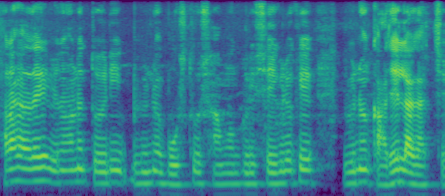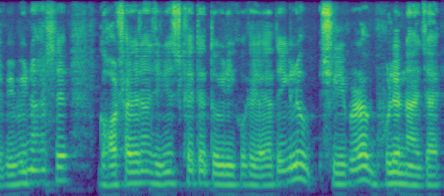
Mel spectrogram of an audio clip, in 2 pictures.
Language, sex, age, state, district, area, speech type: Bengali, male, 18-30, West Bengal, South 24 Parganas, rural, spontaneous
